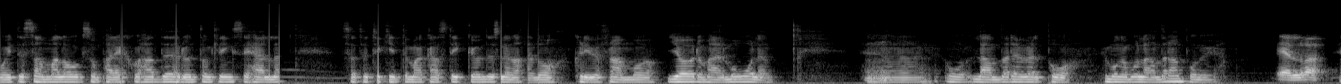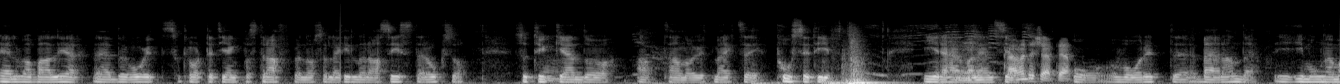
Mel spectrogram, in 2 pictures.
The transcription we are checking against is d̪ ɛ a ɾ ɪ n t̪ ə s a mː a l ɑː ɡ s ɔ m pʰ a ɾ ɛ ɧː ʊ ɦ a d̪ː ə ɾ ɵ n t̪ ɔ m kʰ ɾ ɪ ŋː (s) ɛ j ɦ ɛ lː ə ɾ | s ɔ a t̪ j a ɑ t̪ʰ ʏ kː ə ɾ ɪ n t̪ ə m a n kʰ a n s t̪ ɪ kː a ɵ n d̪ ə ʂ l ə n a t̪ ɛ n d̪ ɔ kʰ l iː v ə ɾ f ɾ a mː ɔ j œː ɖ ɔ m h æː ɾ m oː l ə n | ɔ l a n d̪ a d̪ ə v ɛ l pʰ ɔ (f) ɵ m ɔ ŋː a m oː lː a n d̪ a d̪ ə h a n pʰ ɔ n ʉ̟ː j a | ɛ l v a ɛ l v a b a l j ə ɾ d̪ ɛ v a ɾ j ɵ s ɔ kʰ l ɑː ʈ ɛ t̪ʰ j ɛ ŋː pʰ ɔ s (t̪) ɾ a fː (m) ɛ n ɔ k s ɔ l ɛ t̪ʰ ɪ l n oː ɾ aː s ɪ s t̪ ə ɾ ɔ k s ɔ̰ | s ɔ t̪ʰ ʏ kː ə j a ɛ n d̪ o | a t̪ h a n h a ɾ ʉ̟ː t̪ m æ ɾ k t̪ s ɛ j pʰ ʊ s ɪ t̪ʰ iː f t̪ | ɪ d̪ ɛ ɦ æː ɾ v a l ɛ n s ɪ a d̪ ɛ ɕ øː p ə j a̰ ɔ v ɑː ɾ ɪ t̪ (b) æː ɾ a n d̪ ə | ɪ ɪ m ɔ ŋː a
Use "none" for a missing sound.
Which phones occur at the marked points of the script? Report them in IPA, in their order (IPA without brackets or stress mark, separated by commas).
s, h, t̪, m, b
